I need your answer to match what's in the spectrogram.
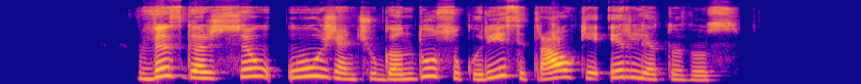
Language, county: Lithuanian, Telšiai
